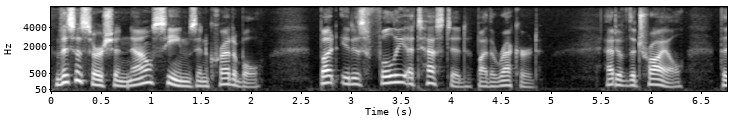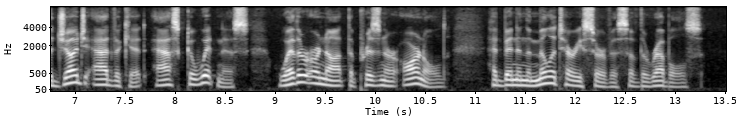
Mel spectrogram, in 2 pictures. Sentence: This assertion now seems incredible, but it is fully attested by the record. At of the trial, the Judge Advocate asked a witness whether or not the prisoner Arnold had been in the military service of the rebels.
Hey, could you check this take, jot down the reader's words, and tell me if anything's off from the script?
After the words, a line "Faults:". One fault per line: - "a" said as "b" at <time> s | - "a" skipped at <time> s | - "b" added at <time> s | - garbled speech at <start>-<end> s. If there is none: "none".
This assertion now seems incredible, but it is fully attested by the record. At of the trial, the Judge Advocate asked a witness whether or not the prisoner Arnold had been in the military service of the rebels.
Faults:
none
